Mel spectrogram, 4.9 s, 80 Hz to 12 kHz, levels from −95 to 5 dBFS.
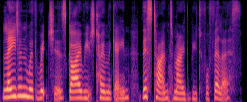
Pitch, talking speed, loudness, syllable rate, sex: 225 Hz, 170 wpm, -19 LUFS, 4.9 syllables/s, female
